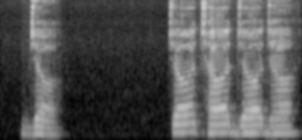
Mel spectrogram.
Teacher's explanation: ज, च, छ, ज, झ ये सभी हमारे स्पर्श संघर्षी व्यंजन हैं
